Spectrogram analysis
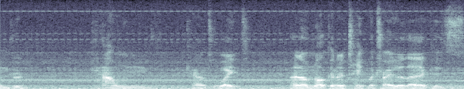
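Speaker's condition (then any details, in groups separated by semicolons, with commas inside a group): No condition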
